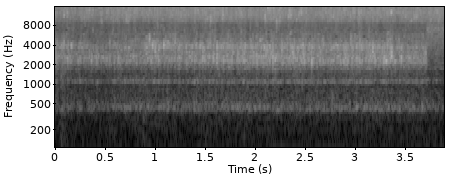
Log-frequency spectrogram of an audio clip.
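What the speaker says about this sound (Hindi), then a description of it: "पहले मैं सारा मटेरियल डालकर लहसुन का पेस्ट डालकर थोड़ी देर भूनूंगी इसको अच्छी तरह से" Garlic paste and whole spices (cumin, cloves, black pepper, black cardamom) frying in a pan for biryani, a steady bright sizzle with faint stirring, continuous and close throughout.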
